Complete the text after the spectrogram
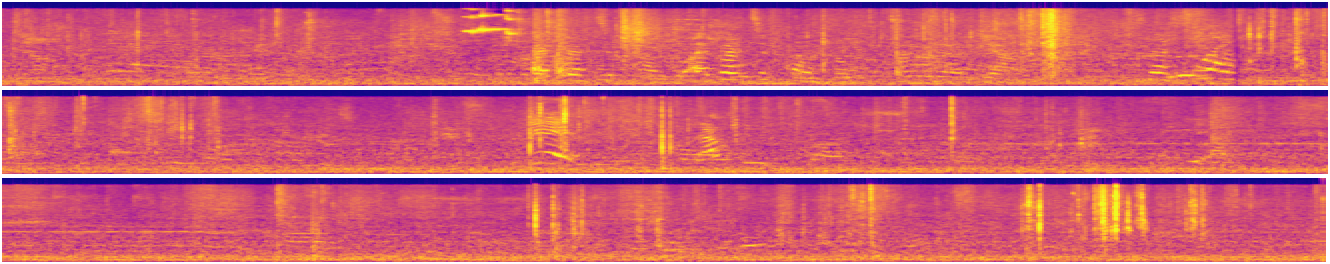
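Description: A plastic food package crinkles in a hand.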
